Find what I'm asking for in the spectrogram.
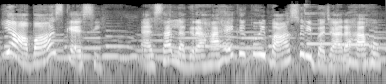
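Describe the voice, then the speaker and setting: A woman's voice: high-pitched, sing-song, a little slow, over loud music. A woman voicing a worried, pleading village mother in a cartoon moral story. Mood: alarmed. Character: anxious village mother searching for her son.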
